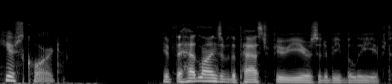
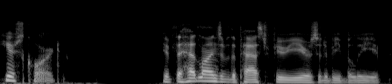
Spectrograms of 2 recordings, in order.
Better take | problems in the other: first | noise reduction (neural mask model Resemble Enhance denoiser)

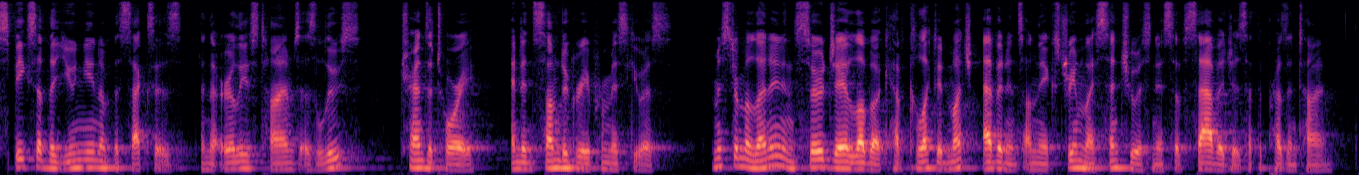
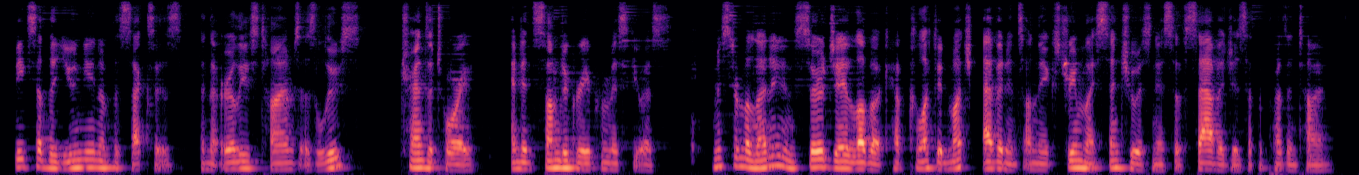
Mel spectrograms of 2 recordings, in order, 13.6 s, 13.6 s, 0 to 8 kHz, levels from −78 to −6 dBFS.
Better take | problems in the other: first | noise reduction (neural mask model DeepFilterNet 3)

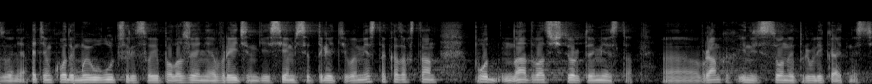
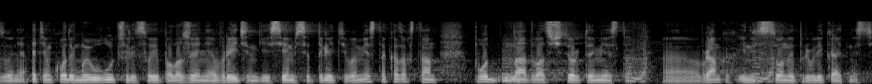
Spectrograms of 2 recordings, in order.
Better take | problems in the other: first | background sound (Fart); 11 dB below the speech

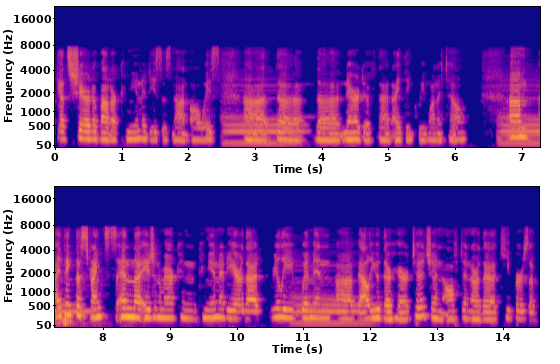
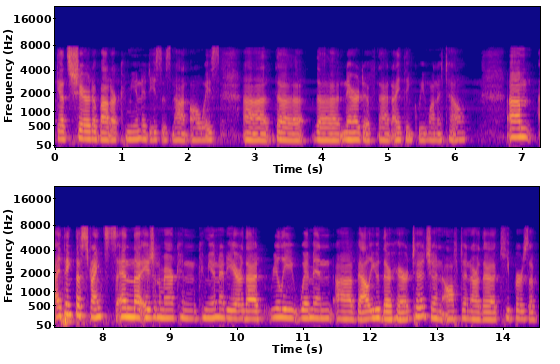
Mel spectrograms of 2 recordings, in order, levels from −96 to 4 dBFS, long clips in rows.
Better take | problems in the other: second | noise reduction (classical method Wiener filter)

